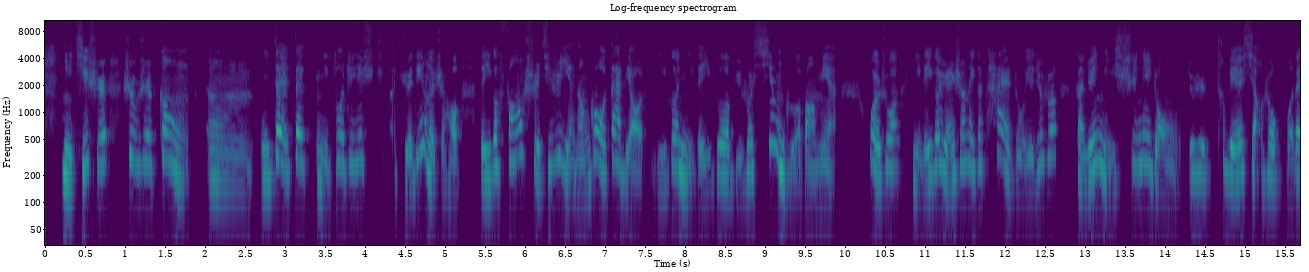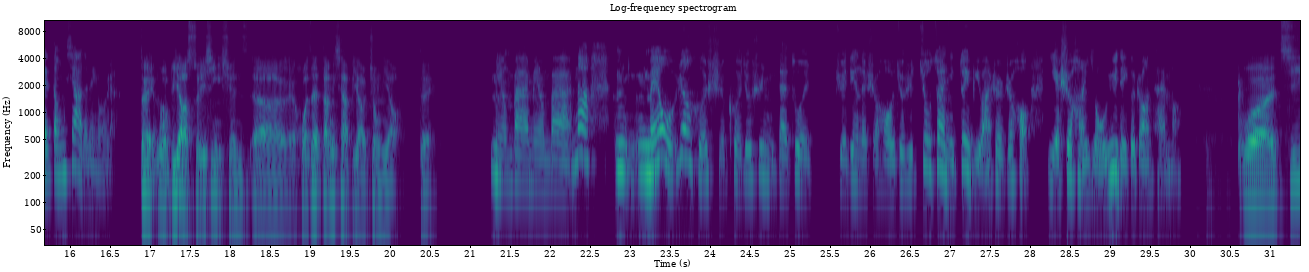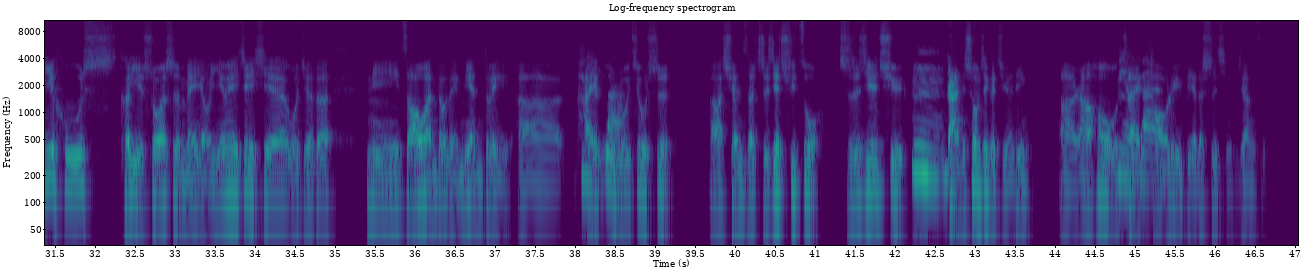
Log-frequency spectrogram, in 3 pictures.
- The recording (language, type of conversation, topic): Chinese, podcast, 选项太多时，你一般怎么快速做决定？
- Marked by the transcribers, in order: other background noise; tapping; stressed: "感受"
